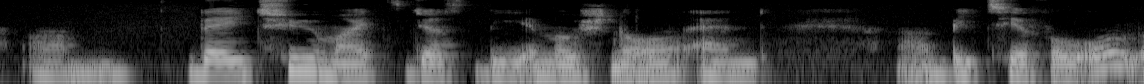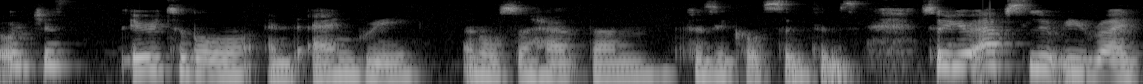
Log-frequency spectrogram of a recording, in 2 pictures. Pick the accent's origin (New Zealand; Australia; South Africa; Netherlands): South Africa; moved away as an adult; also born or lived in Houston, Texas; I was born and raised in South Africa, but did my training in Houston, Texas, at Baylor College of Medicine.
